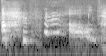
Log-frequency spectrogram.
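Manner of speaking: very high, slow, drawn-out wail; mock wail. Teen retelling failing the test, mock wail. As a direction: squeak it out like a little cry. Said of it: "So I was like".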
